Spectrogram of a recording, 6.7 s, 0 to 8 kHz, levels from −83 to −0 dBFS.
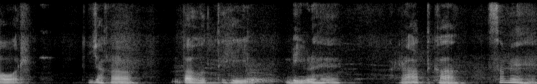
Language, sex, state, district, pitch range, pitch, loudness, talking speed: Hindi, male, Bihar, Begusarai, 110-125 Hz, 120 Hz, -30 LUFS, 90 wpm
